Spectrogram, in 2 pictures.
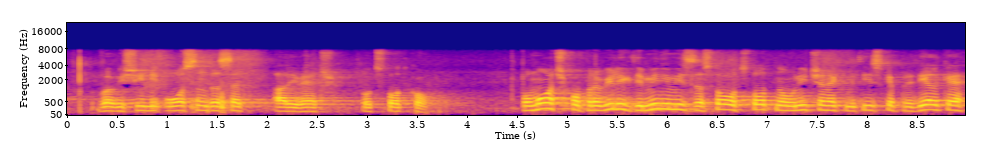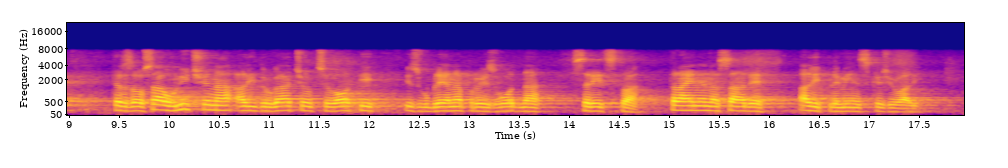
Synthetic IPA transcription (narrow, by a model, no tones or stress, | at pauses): ʋəʋiʃiniʔoːsəmd̪ɛsɛt̪aliʋɛt͡ʃɔt̪st̪oːt̪kɔw | pɔmoːt͡ʃpɔpɾaʋiliɣd̪eminimizzast̪oɔt̪st̪oːt̪nɔunit͡ʃɛnɛkmɛt̪iskɛpɾɛd̪eːlkɛt̪ɛɾzawsaunit͡ʃɛnaʔalid̪ɾuɡaːt͡ʃɛwt̪sɛlɔːt̪iː | zɡubljɛːnapɾɔizʋoːd̪na | sɾeːt̪st̪ʋa̰ | t̪ɾajnɛnasaːd̪ɛaliplɛmeːnskɛʒiʋaːli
